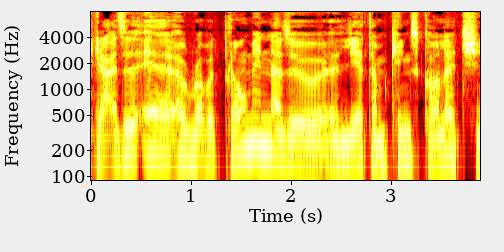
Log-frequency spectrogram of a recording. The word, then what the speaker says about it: Robert Plomin: Du hast dich mit einem Wissenschaftler auseinandergesetzt, Robert Plomin heißt der, habe ich das richtig ausgesprochen? – Ja, Robert Plomin, ja.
